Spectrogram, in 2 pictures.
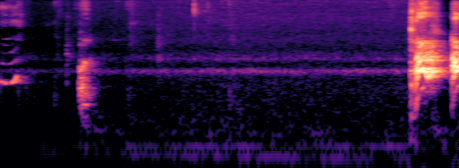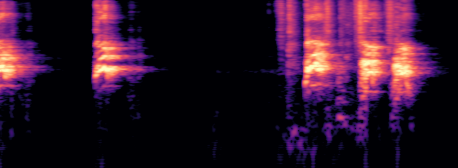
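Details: Duet barking by two Pomeranians named Sam and Marin: after a quiet start with a faint steady hum, sharp high yaps come in twos and threes with short pauses.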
